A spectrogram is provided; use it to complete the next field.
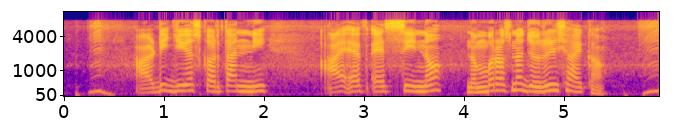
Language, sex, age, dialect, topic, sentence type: Marathi, male, 18-24, Varhadi, banking, question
